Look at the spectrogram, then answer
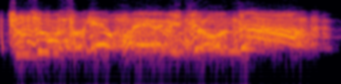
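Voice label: Korean on fire mood high; speech; War Thunder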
